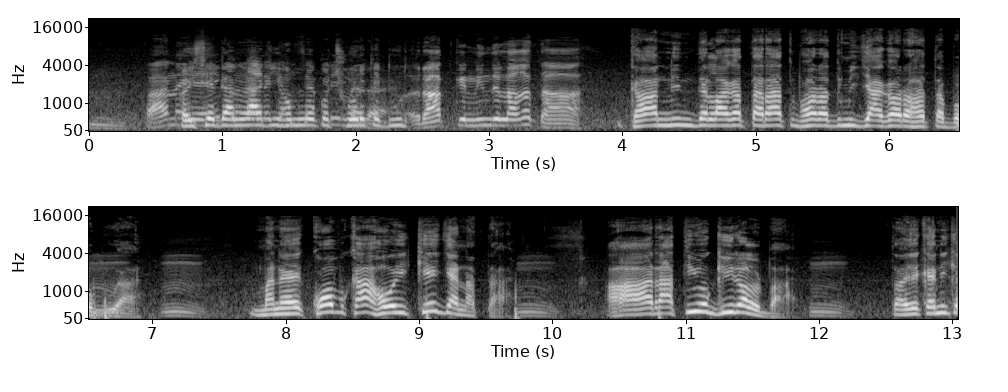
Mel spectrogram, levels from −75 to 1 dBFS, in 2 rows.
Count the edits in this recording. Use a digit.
1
